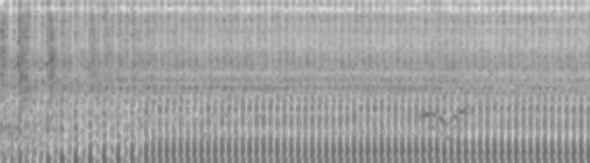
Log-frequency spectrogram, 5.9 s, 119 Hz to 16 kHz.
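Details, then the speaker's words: Restored 1983 Stinger go-kart, 206cc 5 hp (rated at 3600 rpm) single-cylinder, freshly fuelled: a steady, fast, even beat that picks up briefly with throttle while checking that the clutch engages. It runs healthy. "we [Music] so it does run what I just did was uh gave it some throttle to check uh the clutch on it to make sure the clutch was engaging and working you know"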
